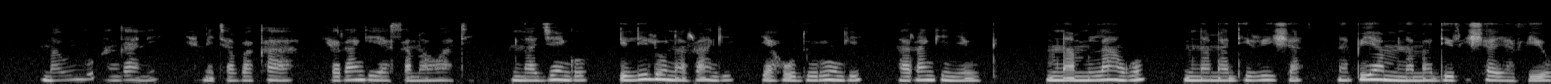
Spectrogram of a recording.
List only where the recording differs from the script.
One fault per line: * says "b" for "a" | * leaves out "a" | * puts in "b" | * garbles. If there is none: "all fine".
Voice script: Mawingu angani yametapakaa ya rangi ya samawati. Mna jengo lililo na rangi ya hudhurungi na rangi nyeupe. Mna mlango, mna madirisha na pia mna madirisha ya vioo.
all fine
